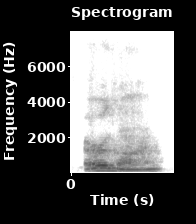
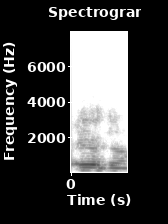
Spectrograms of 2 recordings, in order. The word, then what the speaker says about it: ERGON: It's Strong's G 2041 ergon. Definition is, you want the How do you spell that word? ERGON. Ergon. Okay. Ergon. I thought you was like Aragon, like the movie, but anyway.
